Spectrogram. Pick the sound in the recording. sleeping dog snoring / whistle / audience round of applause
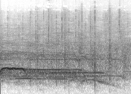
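audience round of applause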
